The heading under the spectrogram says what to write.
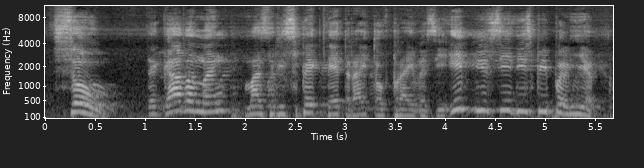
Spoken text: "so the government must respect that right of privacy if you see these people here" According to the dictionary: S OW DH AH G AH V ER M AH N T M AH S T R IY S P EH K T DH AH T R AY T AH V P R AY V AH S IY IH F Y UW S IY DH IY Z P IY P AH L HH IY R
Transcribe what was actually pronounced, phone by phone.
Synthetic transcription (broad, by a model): S OW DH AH G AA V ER M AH N T M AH S T R IY S P EH K T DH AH T R AY T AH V P R AY V AH S IY IH F Y UW S IY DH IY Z P IY P AH L HH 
